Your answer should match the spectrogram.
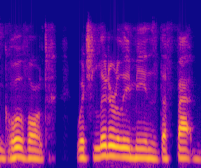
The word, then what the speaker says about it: Gros Ventre: The gros ventre. Now, this is just funny because, or the gros ventre, as probably the Americans would say it, but it's pronounced gros ventre, which literally means the fat belly people.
